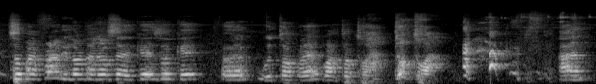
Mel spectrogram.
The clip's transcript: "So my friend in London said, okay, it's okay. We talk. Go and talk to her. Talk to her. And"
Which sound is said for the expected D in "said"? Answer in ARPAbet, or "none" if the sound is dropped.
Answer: none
